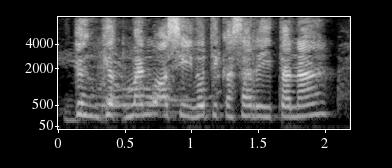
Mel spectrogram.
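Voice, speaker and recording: Actress doing a nosy annoyed ilocano daughter, high swoopy voice, radio drama, music under it. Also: female voice, little pitch movement, fast, fairly bright tone, lightly acted. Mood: suspicious, grumbling. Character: nosy, irritable daughter complaining to her mother.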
